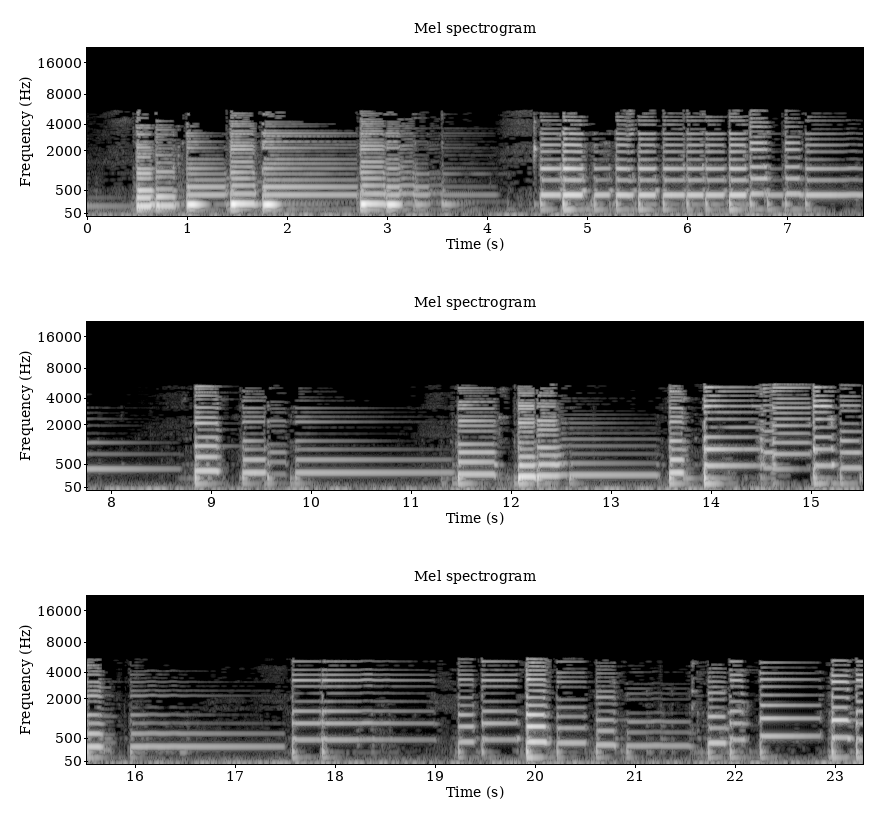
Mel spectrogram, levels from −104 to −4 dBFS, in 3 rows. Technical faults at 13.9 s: MP3 compression; pre-echo

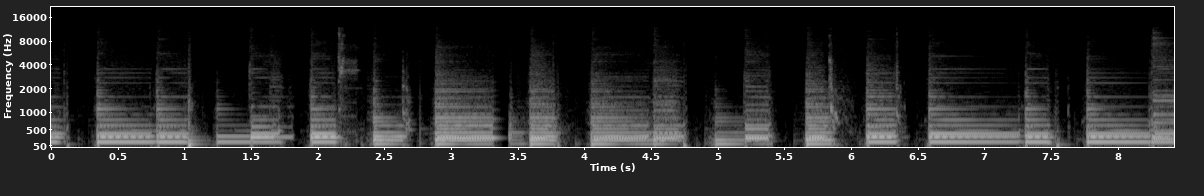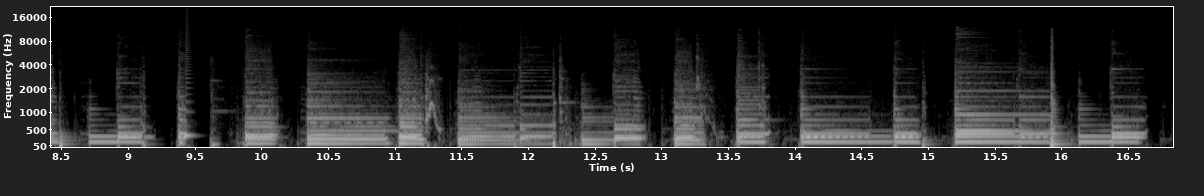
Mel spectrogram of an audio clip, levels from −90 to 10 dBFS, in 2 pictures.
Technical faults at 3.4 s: burst of packet loss

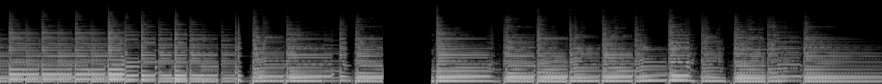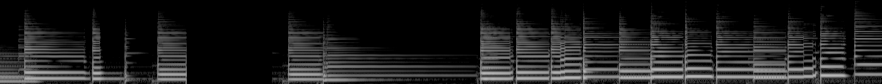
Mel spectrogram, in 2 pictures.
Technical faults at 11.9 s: stream reconnect

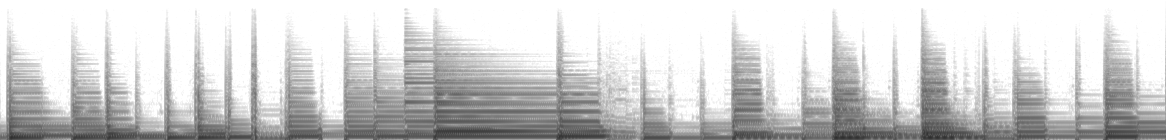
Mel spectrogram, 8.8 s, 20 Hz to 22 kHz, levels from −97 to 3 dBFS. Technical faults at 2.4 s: lost LE Audio frames

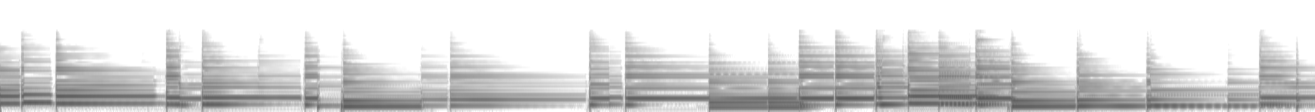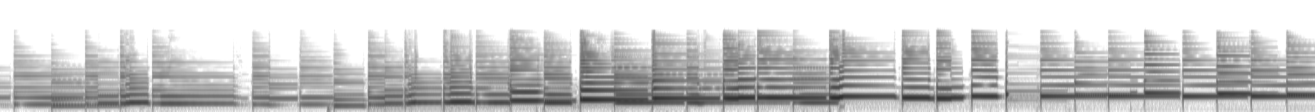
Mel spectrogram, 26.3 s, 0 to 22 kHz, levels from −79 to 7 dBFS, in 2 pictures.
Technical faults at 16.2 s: none

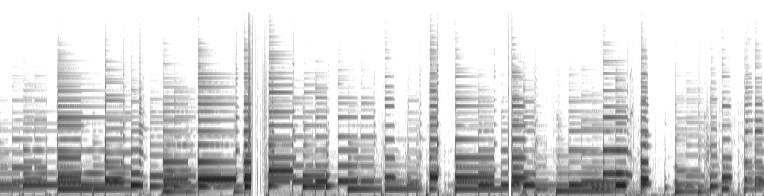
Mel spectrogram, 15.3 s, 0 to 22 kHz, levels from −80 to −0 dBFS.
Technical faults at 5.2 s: intermittent contact

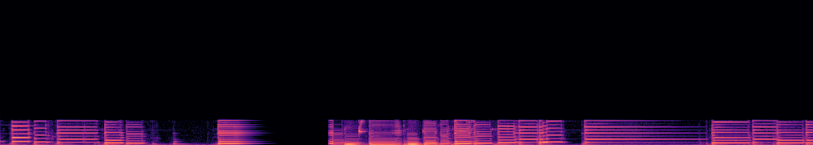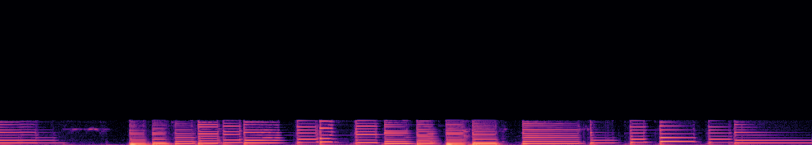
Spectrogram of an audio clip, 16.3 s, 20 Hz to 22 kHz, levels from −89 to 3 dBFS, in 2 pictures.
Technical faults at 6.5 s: jitter buffer speed-up

